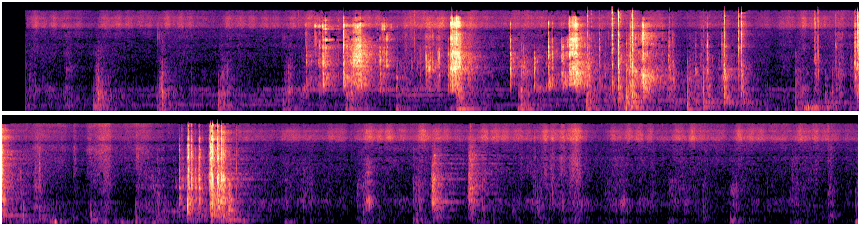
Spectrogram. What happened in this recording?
Walking in the hallway and then open the door using the key and then go in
